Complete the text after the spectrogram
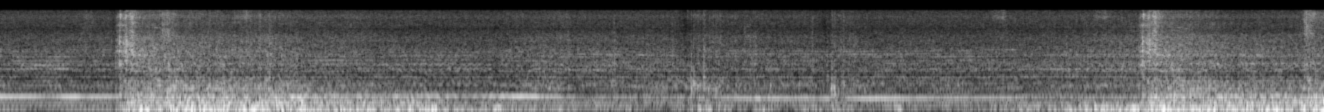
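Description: A racing car engine roars at high speed, shifting pitch as the car climbs and drops.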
